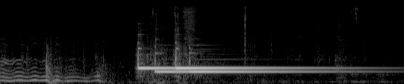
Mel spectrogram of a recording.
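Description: Two-tone ding-dong doorbell chime, a higher note then a lower one, ringing out and fading away over a couple of seconds.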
